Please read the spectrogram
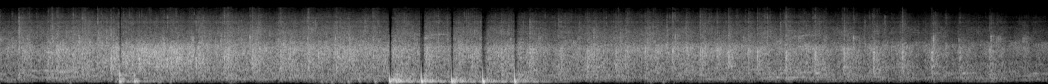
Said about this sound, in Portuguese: Vamos aplaudir as nossas queridas crianças.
